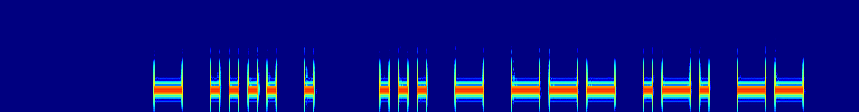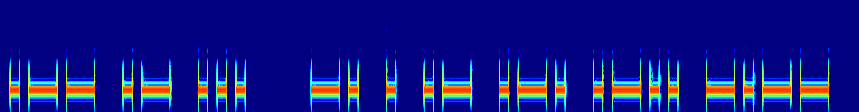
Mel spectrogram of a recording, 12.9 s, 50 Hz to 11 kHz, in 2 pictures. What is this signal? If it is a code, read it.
Morse code, heard as a keyed tone, about 17 wpm, 700 Hz. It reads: THE STORM WAS NEARLY
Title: Sentences from Top 1500 Words 17wpm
